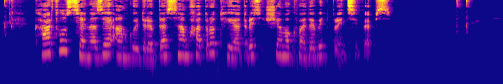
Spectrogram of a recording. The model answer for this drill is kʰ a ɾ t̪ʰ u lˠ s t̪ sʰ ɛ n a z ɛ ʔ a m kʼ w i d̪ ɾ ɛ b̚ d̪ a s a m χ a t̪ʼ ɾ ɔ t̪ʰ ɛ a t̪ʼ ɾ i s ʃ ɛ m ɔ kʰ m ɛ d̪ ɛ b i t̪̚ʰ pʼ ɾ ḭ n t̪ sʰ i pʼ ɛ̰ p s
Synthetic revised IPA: kʰ a ɾ t̪ʰ u lˠ s t̪ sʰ ɛ n a z ɛ ʔ a m kʼ w i d̪ ɾ ɛ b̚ d̪ a s a m χ a t̪ʼ ɾ ɔ t̪ʰ ɛ a t̪ʼ ɾ i s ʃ ɛ m ɔ kʰ m ɛ d̪ ɛ b i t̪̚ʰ pʼ ɾ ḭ n t̪ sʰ i pʼ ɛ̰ p s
